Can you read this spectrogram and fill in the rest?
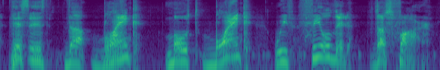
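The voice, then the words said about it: Poor impression of John Fox. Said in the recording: “that was a terrible John Fox impersonation.”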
